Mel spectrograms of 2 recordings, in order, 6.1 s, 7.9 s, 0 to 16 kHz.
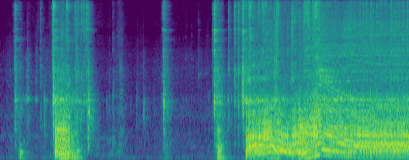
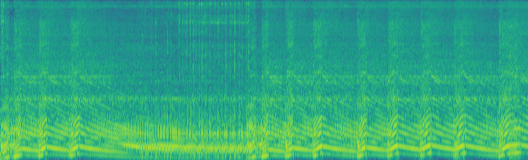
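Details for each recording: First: Newly built 266 chainsaw, first start: the idle surges and sags unevenly and is hard to keep and tune. Slow return from revs suggests an air leak. Lean idle. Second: Newly built 266 chainsaw after sealing oil pump O-ring area with assembly silicone: crisp two-stroke snapping up through quick blips and dropping back to steady idle each time; normal idle and revving, air leak fixed.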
